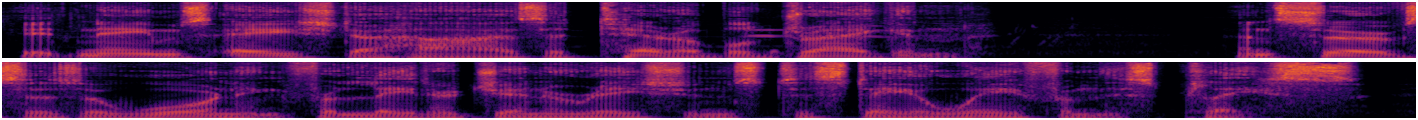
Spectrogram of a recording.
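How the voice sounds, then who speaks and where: An actor playing a calm, ancient, weary male god in a video game, speaking in a measured, formal, grave way. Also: a bass voice. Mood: grave, reflective.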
